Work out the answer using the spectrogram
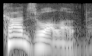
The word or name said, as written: codswallop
